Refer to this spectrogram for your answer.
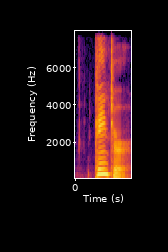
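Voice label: "painter", English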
